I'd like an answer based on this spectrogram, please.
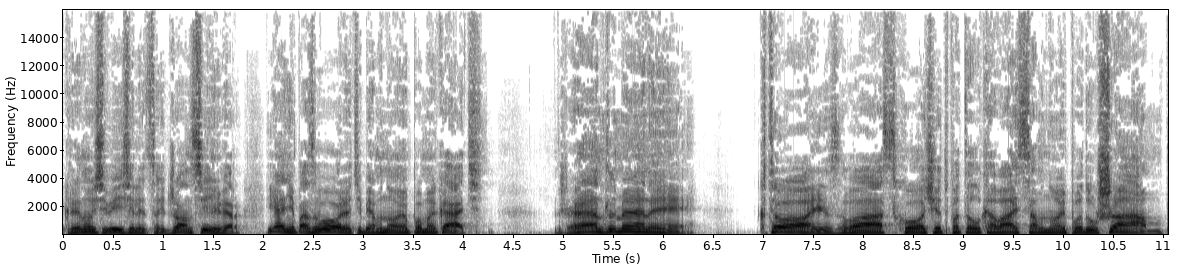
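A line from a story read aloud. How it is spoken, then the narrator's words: Roaring. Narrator (Russian): проревел Сильвер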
